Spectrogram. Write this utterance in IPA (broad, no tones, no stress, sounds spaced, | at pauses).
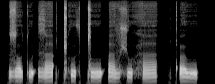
z ɔ tʷ e ʔ ɣ a ʔ ǁʰ u θ ǀ u ʔ a v ʃ u h a | qʼ u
